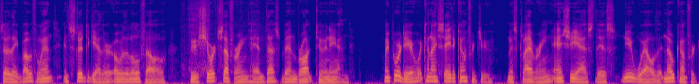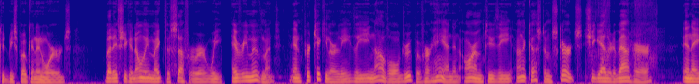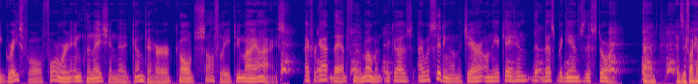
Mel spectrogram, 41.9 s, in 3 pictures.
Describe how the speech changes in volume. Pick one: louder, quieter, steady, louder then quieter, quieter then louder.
steady.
